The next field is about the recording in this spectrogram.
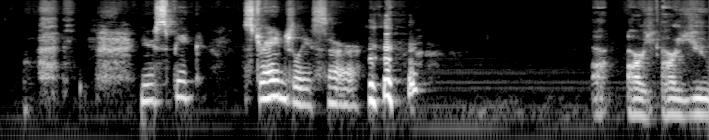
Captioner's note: people chuckling; person chuckling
